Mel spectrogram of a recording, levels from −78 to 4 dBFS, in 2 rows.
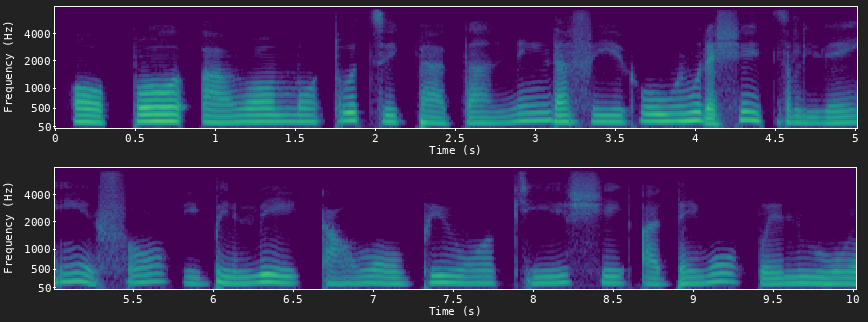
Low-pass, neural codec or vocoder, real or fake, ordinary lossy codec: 7.2 kHz; codec, 16 kHz, 0.5 kbps, FunCodec, trained on LibriTTS, 25 frames a second; fake; none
